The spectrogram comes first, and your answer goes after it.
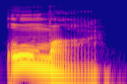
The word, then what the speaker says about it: Umar: Wednesday and our doctor today is Dr Umar did I pronounce it right yes right that's right he's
